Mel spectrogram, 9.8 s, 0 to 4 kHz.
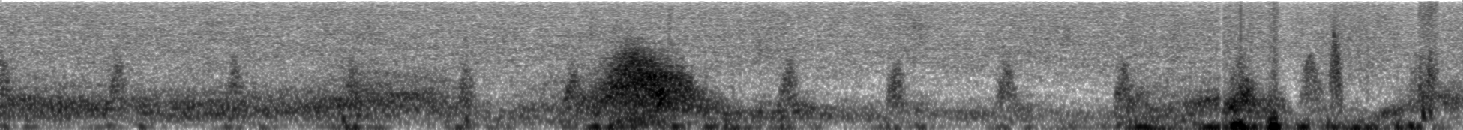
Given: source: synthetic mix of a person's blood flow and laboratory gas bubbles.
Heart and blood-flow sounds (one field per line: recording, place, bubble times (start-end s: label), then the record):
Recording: Doppler ultrasound of blood flow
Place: subclavian vein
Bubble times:
9.46-9.59 s: bubbles
From the record:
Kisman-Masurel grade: 212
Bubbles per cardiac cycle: several, 3 to 8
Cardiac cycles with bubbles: 1 to 10%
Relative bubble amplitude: moderate (0.250 to 0.450)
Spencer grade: 1 (occasional bubble signal discernible with the cardiac motion signal, with majority of cardiac periods free of bubbles)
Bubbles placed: anywhere in the cardiac cycle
